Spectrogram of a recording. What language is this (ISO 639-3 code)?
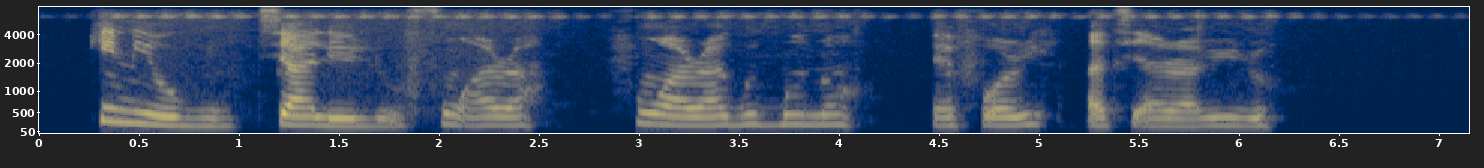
yor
